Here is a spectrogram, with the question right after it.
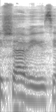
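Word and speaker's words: Chevys: Became a busser, did the dishwashing thing, Do you guys remember Chevy's, that Mexican restaurant that used to be here? – Oh, absolutely. – I remember Chewy's. I don't remember Chevy's. – It was actually Chevy's. Yeah, like Chevy's. C-H-E-V-Y-S.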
